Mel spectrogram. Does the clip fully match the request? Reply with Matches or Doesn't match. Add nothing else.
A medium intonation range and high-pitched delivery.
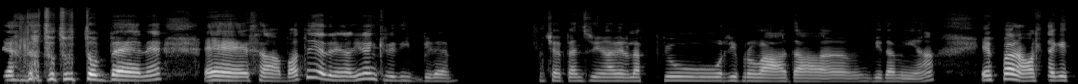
Doesn't match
